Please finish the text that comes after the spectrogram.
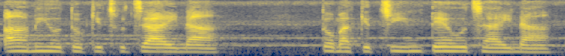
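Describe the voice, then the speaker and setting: A vengeful female cartoon ghost, played by a woman, hungry for blood and full of menace. She speaks slowly, drawing out her taunts and cackling, with noisy ambience around her. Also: on the low side, little pitch movement, close to an everyday voice. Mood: taunting menace. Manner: slow, taunting delivery with cackling. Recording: background noise and ambience.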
